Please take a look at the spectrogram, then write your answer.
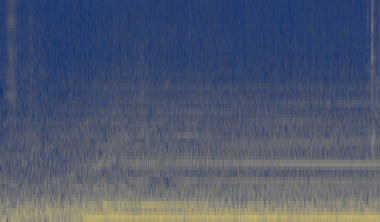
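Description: A car rolls in first gear without throttle, its engine braking with a steady low drone and whir that settles into an even hum for a few seconds.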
